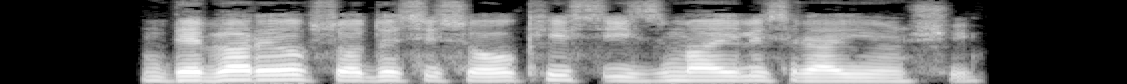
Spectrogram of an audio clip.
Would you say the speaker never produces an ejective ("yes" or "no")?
yes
